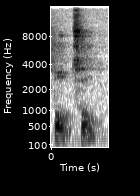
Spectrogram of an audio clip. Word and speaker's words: Spoetzl: I believe it's pronounced portal it's an old German word and they they started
